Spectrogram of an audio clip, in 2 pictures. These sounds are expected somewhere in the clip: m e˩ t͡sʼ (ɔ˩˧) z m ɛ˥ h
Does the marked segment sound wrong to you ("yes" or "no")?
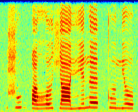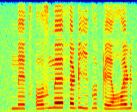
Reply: yes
